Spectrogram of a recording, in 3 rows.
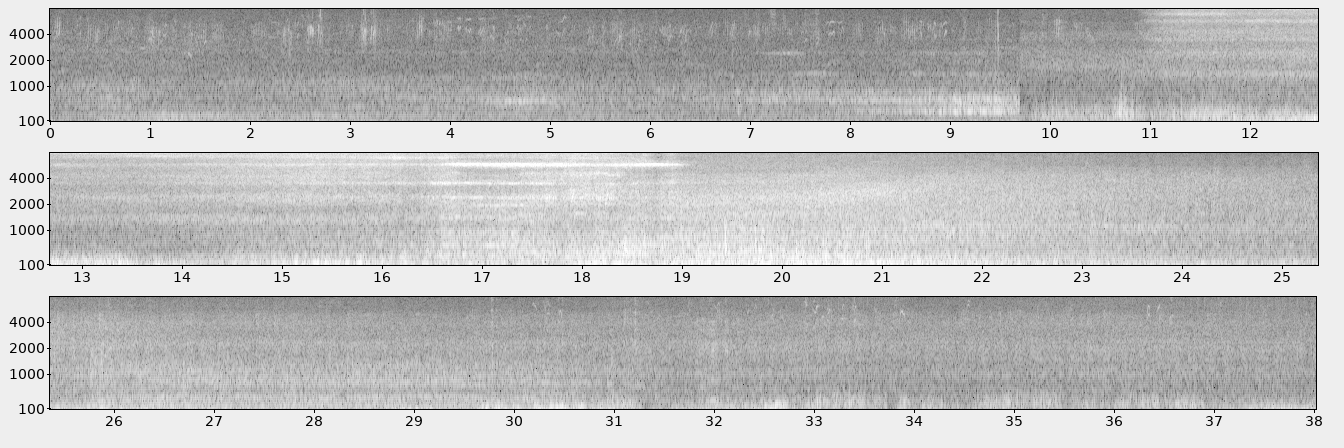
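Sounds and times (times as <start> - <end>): railcar rumbling past: 0.0 - 9.7, 10.8 - 33.0
high-pitched wheel squeal: 10.8 - 19.6.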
